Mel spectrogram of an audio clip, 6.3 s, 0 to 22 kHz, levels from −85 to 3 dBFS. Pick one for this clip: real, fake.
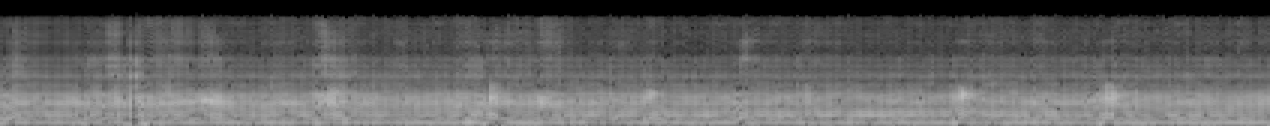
fake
